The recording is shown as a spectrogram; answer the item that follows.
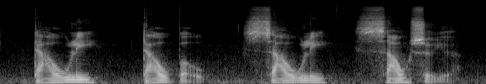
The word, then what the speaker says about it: daglig: So something like daglig, dagbog, saglig, sagsøge. On their own, it's day, and then say. But because they're prefixes, then they are pronounced dag and sav.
